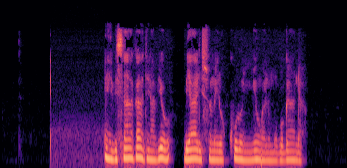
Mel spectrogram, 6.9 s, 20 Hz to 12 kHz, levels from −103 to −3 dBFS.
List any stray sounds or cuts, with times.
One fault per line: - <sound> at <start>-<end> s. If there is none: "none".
none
